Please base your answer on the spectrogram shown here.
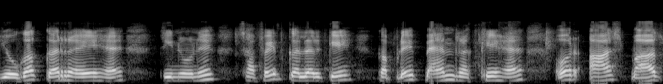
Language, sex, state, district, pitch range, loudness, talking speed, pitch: Hindi, male, Goa, North and South Goa, 170-205 Hz, -15 LUFS, 135 wpm, 180 Hz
